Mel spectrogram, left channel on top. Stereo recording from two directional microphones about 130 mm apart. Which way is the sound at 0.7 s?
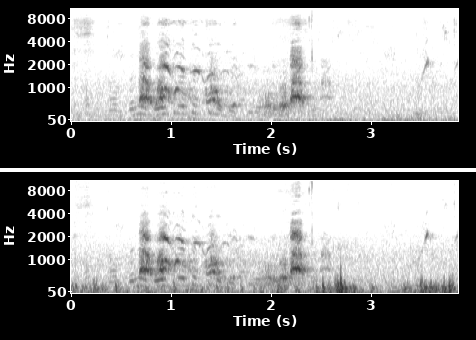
35° left (ahead or behind).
